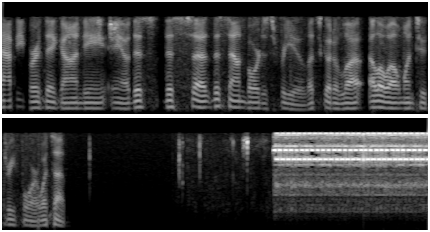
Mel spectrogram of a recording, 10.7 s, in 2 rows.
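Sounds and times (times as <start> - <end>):
speech: 0.0 - 6.2
telephone ringing with electronic trill: 8.7 - 10.6.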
